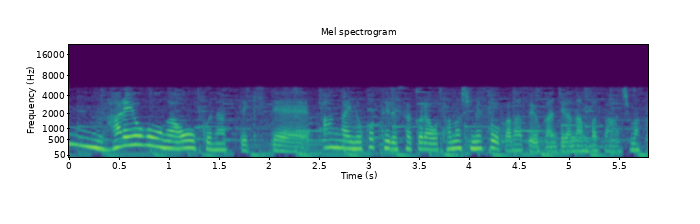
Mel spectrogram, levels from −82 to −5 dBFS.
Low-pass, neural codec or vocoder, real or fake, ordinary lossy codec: 5.4 kHz; none; real; MP3, 32 kbps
